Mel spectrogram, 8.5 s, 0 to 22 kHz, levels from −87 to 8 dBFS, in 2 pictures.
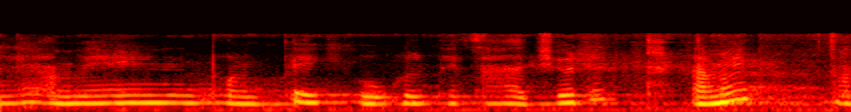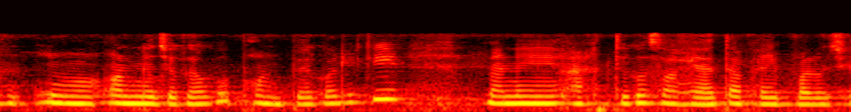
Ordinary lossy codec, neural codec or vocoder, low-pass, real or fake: none; codec, 16 kHz in and 24 kHz out, 1.1 kbps, FireRedTTS-2 codec; 7.2 kHz; fake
